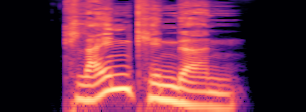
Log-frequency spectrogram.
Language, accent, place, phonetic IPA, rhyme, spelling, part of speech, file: German, Germany, Berlin, [ˈklaɪ̯nˌkɪndɐn], -aɪ̯nkɪndɐn, Kleinkindern, noun, De-Kleinkindern.ogg
- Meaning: dative plural of Kleinkind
